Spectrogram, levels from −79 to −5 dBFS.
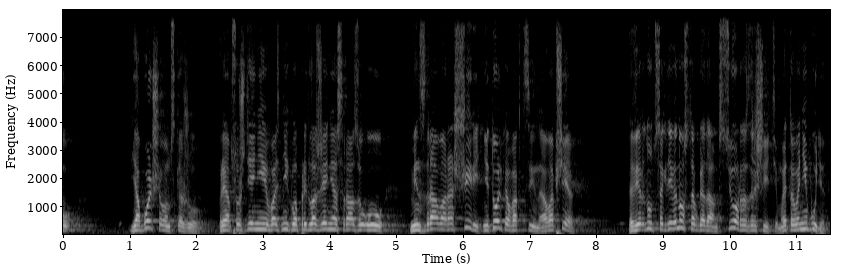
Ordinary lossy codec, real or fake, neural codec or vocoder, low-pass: none; real; none; none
